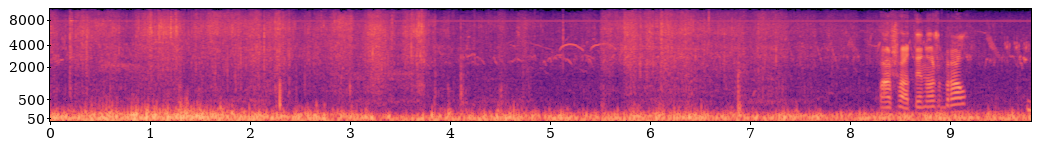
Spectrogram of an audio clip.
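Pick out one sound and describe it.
A young man rummages through a rustling bag.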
